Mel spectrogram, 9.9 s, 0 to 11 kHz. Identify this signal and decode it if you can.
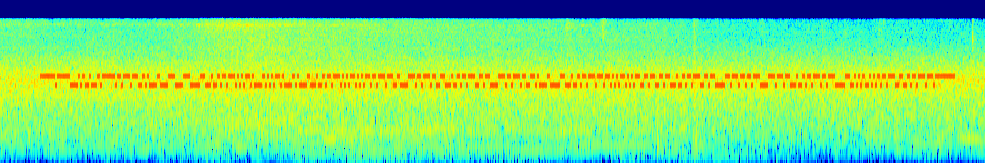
RTTY (50 baud, 450 Hz shift), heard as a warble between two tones, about 2250 Hz centre, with radio static and the noise of a cafe. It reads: 73995 63633 66792 09235 16600 05191 54481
